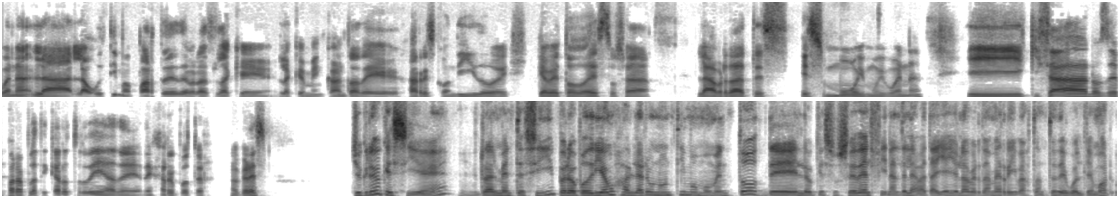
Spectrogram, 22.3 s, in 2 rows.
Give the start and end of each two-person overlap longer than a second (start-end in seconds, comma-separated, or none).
none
